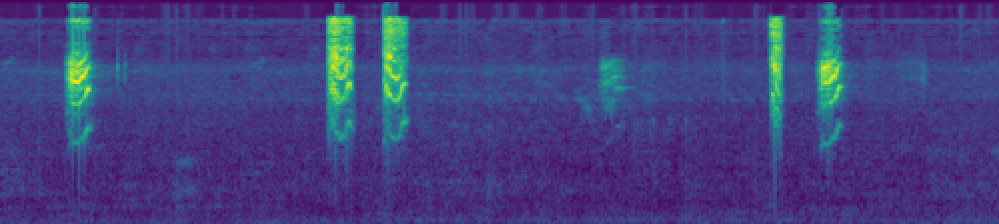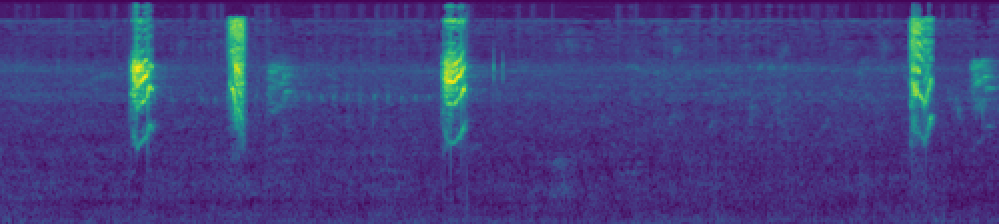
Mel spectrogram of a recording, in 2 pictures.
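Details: Female double-collared seedeater calling persistently to attract males, used to stimulate singing in males; short sharp high chip notes, often in pairs, given irregularly every one to three seconds over faint background noise.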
